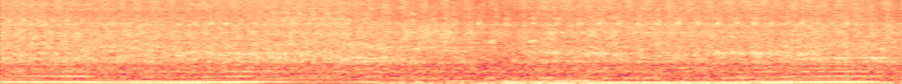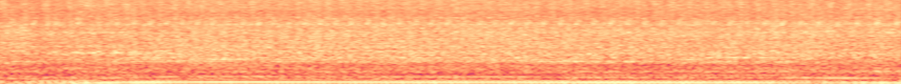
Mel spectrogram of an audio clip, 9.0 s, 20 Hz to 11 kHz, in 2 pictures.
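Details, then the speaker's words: 1975 Jaguar XJ6 engine reassembled after the head came back from the machine shop: smooth, even idle with a steady low throb, no knock or tapping, about 40 psi oil pressure, much quieter than before; the earlier tappety noise came from a wrong tappet. "i think it's running really really nicely it's got about 40 pounds of oil pressure and it's a lot quieter than before"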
